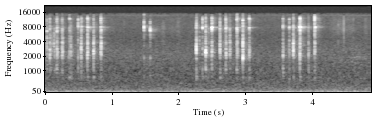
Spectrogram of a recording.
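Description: Typing on a computer keyboard while entering a password: quick bursts of light key clicks separated by short pauses, close and fairly quiet over a faint room hiss.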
